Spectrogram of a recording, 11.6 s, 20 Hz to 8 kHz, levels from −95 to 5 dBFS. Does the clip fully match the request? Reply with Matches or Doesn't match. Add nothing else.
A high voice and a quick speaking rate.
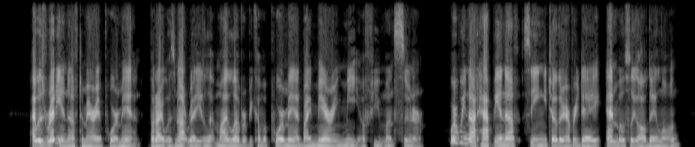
Doesn't match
